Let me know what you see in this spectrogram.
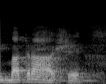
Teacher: la c inter vocalica batrace che troppo spesso viene confusa quasi con una sc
